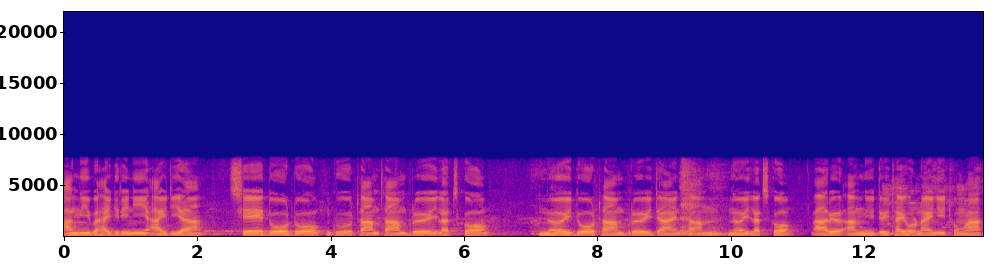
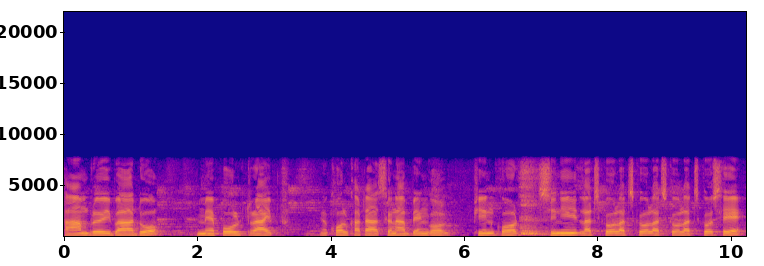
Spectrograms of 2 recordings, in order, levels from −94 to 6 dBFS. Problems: constant background noise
